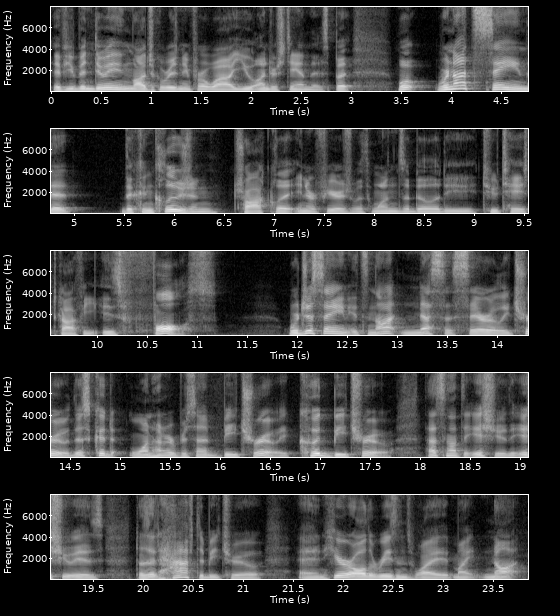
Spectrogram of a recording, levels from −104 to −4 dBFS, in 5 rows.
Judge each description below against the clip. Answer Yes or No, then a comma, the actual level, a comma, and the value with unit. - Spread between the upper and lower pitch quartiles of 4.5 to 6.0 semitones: Yes, average, 5.3 semitones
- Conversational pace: Yes, average, 175 wpm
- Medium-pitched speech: No, low, 130 Hz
